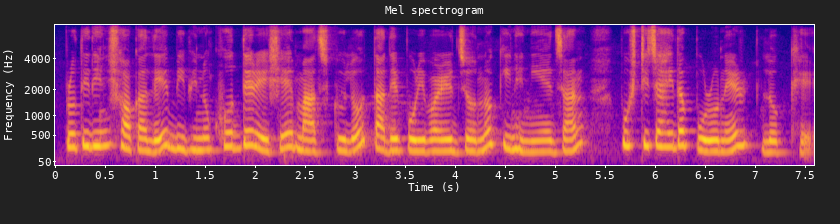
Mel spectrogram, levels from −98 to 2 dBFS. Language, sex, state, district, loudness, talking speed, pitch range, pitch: Bengali, female, West Bengal, Jhargram, -15 LUFS, 125 wpm, 205-290 Hz, 225 Hz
